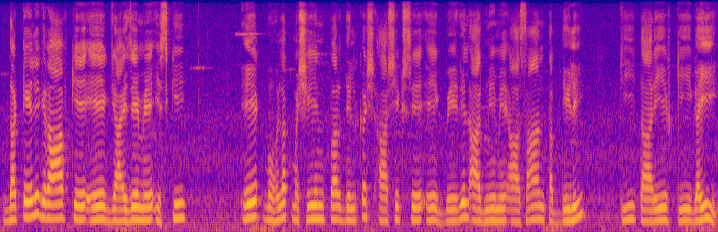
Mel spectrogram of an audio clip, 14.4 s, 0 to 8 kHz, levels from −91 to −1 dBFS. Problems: none marked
